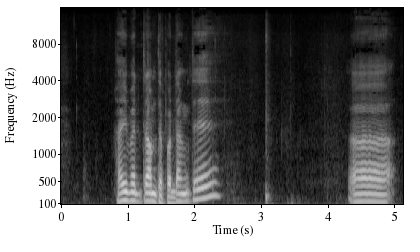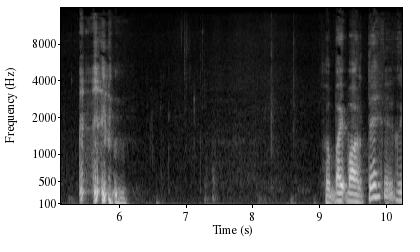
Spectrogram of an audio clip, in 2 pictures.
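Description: An elderly man speaks calmly and slowly, close to a microphone, with pauses.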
